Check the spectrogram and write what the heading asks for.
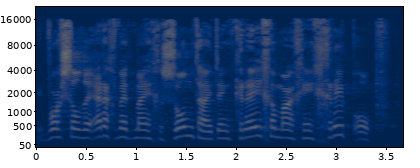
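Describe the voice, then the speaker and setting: A man preaching a sermon earnestly, slowing down when he quotes scripture. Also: high-pitched, long reverb tail. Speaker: pastor.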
